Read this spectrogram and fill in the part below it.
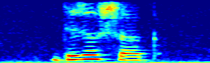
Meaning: flag; small flag
- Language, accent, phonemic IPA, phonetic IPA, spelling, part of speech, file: Armenian, Eastern Armenian, /d(ə)ɾoˈʃɑk/, [d(ə)ɾoʃɑ́k], դրոշակ, noun, Hy-դրոշակ.ogg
